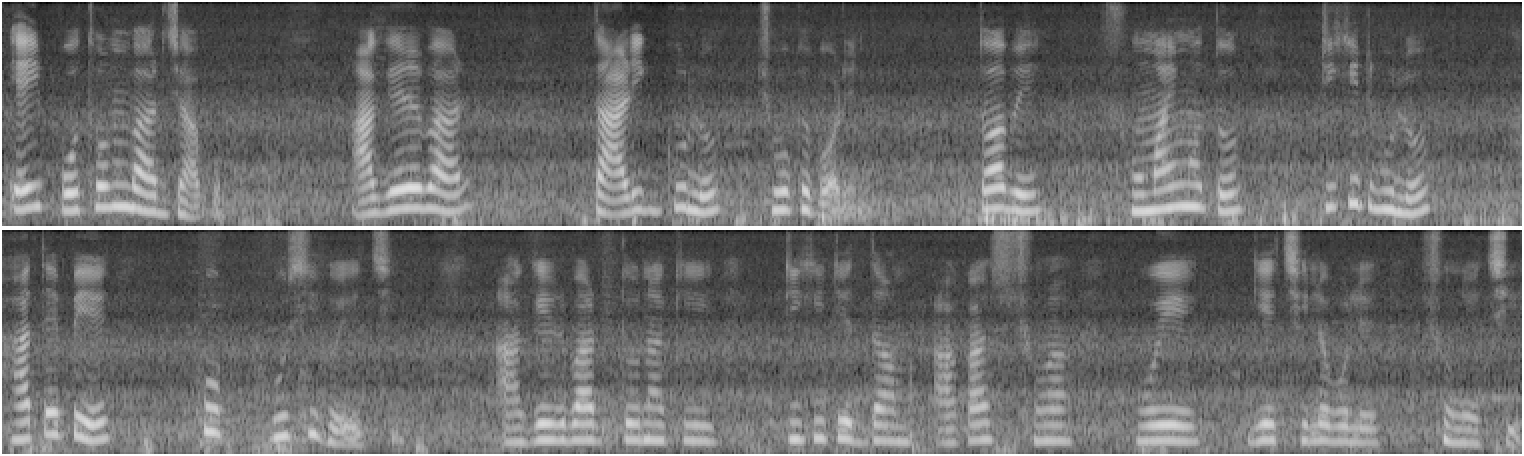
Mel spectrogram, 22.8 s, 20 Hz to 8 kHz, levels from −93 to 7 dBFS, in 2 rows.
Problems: none marked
